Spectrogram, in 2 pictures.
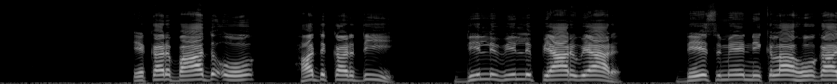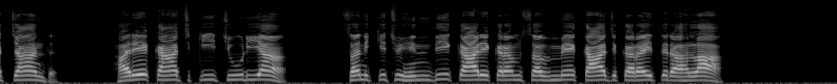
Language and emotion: Maithili, neutral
